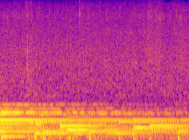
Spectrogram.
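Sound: heavy rain falling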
